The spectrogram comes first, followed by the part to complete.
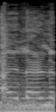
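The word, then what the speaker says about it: island: plot मेरा जैसे बेटा आइलैंड में साइलेंट पागल सा ये रैपर तभी बीड़ जैसे बेटा आइलैंड में S silent आइलैंड आइलैंड okay okay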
